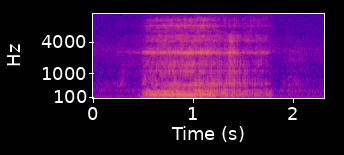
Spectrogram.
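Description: A single loud, low, rattling snore lasting just over a second, against a quiet room.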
